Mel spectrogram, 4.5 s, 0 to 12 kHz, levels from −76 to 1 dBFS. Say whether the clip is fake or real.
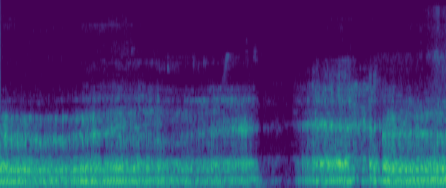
real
